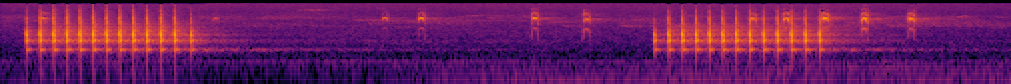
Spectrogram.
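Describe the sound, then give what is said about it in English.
Two rapid, descending whinnies from a downy woodpecker, each a quick run of sharp notes, with a few separate short 'pik' calls scattered between them. Clear, with no talking. “Where the downy has soft, fluffy feathers, especially at the back of its head, the hairy's feathers look stiff and bristly.”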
